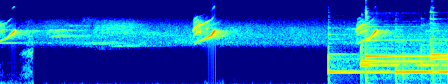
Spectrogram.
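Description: A small bird chirps three times, about every two seconds, each a short quick rising call, over a faint high hiss. Soft music with held, chime-like notes comes in about three seconds in.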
